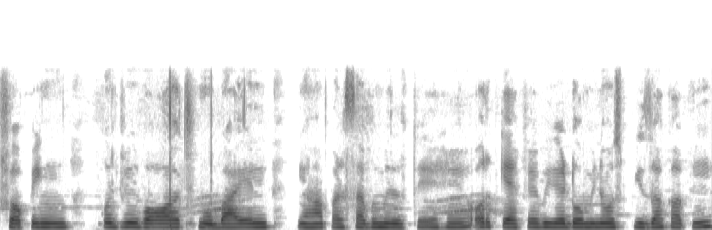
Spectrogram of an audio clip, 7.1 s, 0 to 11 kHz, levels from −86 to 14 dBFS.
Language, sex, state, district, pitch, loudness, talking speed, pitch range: Hindi, female, Rajasthan, Jaipur, 180 Hz, -18 LUFS, 145 wpm, 175-185 Hz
